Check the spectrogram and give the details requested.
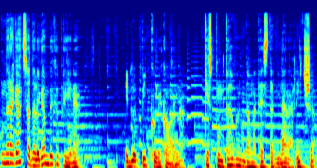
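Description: A man's voice: medium pitch, animated, normal speed, over music. A man reading scripted narration as the storyteller of an audio drama.

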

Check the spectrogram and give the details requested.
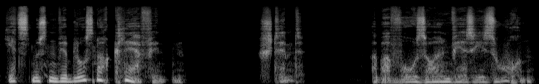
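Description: A man voicing an adventurous, secretive young girl in a children's audiobook, in a hushed, breathy half-whisper. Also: medium pitch, lively intonation, measured pace, dry recording, studio quality, pitched above the performer's own voice, exaggerated voice. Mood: hushed surprise.

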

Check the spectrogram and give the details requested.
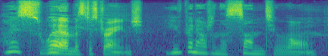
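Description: An actress playing a feisty, skeptical, indignant woman in an audio drama, sharp-tongued and sarcastic. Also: lowish voice, very animated, normal speed, breathy edge.

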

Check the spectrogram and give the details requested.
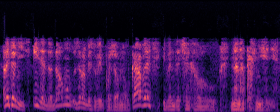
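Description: An actor playing a capricious, self-important avant-garde theatre creator in a comic radio play, with a grandiose manner. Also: male voice, low voice, huge pitch swings, moderate pace, breathy edge, full character voice. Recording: thin, phone-like radio play recording.

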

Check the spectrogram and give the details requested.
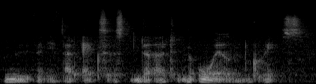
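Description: A young man doing a soft-spoken ASMR roleplay in a breathy, hushed voice, politely snide and condescending with drawn-out, hesitant phrasing. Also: echoey room, slight background noise. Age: young adult. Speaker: ASMR performer playing a rude facial therapist. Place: bedroom, indoors.

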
